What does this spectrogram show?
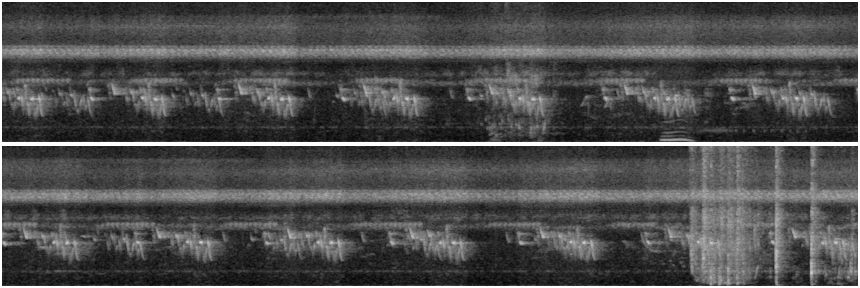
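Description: A bird repeats a short falling call about twice a second over a steady high-pitched whine. Near the end there is loud rustling and splashing as a person wades through the weedy ditch water.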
